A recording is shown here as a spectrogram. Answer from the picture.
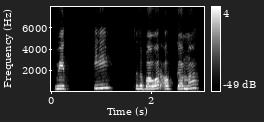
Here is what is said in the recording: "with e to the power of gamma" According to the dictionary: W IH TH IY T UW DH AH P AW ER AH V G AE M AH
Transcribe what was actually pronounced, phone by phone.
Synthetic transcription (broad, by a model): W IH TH IY T UW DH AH B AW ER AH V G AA M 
